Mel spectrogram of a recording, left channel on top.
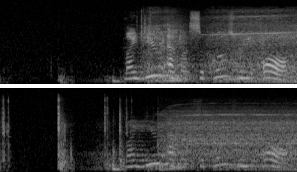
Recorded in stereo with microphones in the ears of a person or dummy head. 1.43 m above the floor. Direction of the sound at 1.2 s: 75° left (ahead or behind).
